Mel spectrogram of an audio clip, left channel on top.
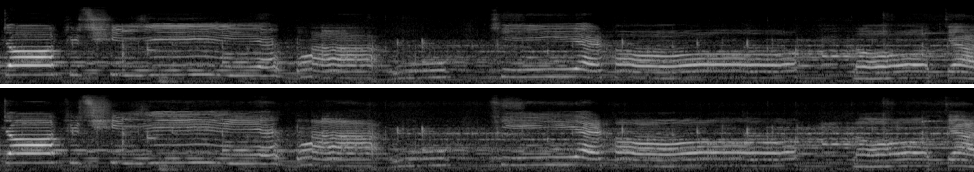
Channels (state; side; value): normal; both; correlation 0.84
